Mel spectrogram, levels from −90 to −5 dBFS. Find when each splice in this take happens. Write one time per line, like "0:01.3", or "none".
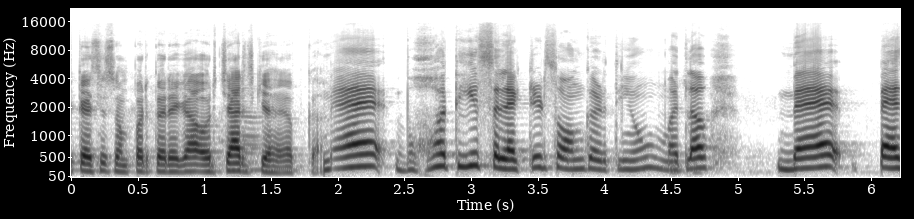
0:02.0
